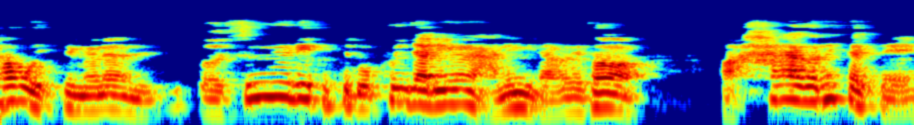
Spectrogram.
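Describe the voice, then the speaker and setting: A man talks with very wide pitch swings. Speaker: stock market commentator. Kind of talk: market analysis video. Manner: many filler sounds.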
